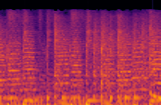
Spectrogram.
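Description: Upbeat Thai pop song in an instrumental passage without singing: band music with a steady drum beat and bass.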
